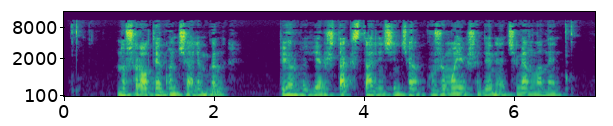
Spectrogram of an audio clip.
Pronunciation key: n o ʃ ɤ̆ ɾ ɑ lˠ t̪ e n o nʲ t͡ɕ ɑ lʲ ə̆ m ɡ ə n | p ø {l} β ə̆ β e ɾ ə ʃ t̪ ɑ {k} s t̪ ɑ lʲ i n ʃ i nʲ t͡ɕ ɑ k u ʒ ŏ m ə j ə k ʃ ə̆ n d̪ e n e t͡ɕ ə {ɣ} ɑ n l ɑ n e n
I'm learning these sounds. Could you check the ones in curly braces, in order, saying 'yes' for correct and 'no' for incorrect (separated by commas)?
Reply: no, yes, yes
